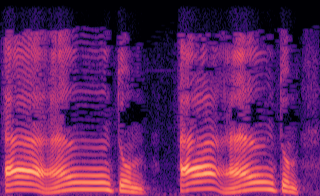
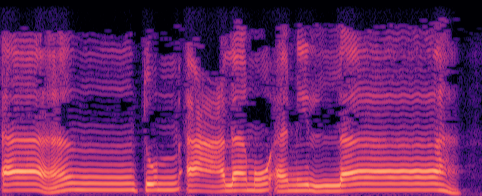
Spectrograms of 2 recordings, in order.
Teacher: قالون رحمه الله رواها عن نافع بإدخال ألف بين الهمزتين مع تسهيل الهمزة الثانية هكذا قل أأنتم أأنتم، الهمزة الثانية لا تكون محققة، ليست أأنتم وإنما تكون بين الهمزة والألف هكذا قل أأنتم أعلم أم الله، وهي لهجة عربية صحيحة ونقلت إلينا قرآنا كما أسلفت منذ قليل.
